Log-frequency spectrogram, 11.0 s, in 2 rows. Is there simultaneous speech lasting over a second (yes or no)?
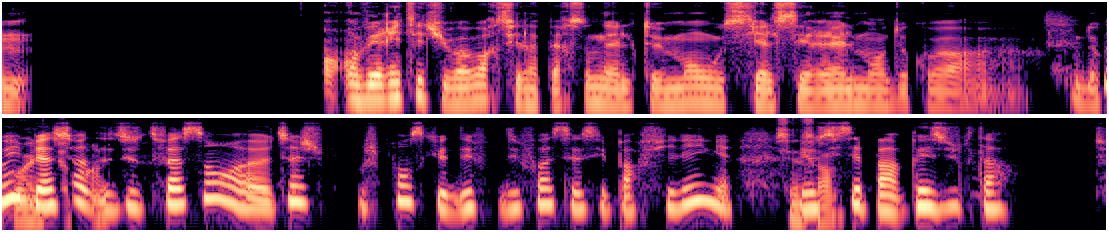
no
